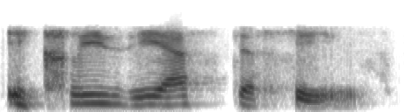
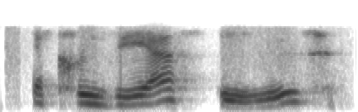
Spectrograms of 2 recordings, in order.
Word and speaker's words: Ecclesiastes: You said it was pronounced Ecclesiastes, which is a six syllable word that you might be confusing with Ecclesiasticus.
